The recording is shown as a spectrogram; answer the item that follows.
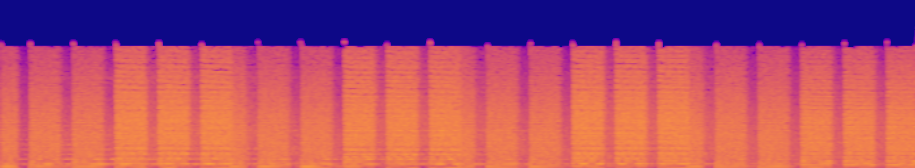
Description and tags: Cosmic Clip
dubstep, bigb, cosmic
